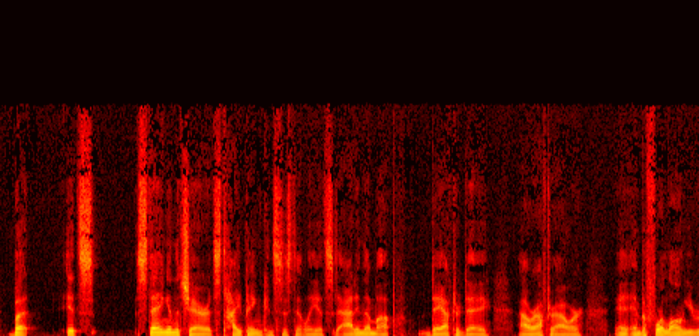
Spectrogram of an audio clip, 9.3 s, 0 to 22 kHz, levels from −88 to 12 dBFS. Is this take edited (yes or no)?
yes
